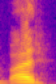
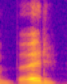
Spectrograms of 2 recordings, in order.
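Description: First: The first vowel is an unrounded e sound. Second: The first vowel is a rounded ø sound. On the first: This is the Solør dialect form. "en solung fisker ebber" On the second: This is the Odal dialect form. "dere fisker øbber"

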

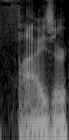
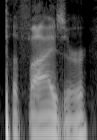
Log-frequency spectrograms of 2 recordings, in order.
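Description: First: The initial P is silent. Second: The initial P is pronounced. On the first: The speaker calls it right. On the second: The speaker calls it wrong.

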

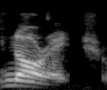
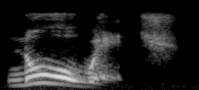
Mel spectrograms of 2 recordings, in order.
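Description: First: The name is said the British way. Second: The name is said the American way. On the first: This is the original town in England. "If you're in the UK, that town is Norwich" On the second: This is the town in Connecticut. "you pronounce it Norwich"

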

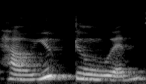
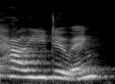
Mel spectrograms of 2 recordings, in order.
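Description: First: The word 'are' is dropped from the phrase. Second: The full phrase is said, including 'are'. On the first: The speaker calls it right. "That is how it's said" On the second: The speaker calls it wrong. "You don't go"

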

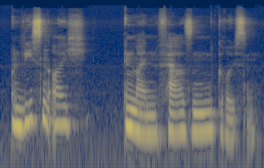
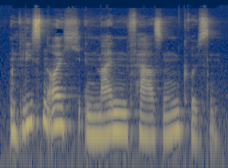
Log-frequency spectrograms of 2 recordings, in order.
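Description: Both takes have the same delivery.

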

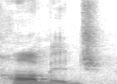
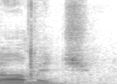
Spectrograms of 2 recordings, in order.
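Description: First: The word begins with a sounded h. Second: The word begins without an h sound. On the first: "he always says with an H" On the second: "But I wouldn't pronounce it with an H"

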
